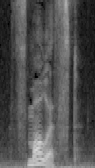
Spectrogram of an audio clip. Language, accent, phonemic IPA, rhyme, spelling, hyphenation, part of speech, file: English, US, /ˈsmɔ.lɪst/, -ɔːlɪst, smallest, small‧est, adjective / adverb, En-us-smallest.ogg
- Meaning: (adjective) superlative form of small: most small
